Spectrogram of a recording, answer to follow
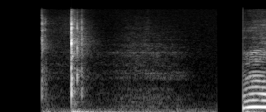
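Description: Dead silence at the start. About a third of a second in, the audio cuts in, followed by a single sharp click, typical of a computer key or mouse button, then low background noise. After a brief dropout, a man starts speaking near the end.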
